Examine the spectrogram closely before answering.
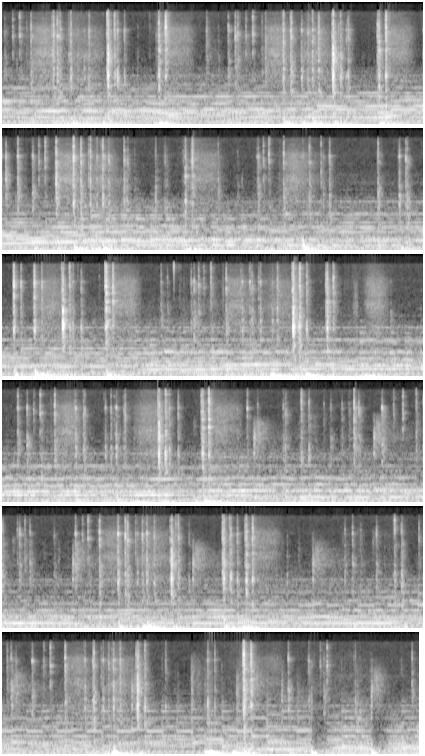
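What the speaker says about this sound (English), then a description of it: "Is it annoying that my keyboard is going off in the mic?" A computer keyboard clatters almost nonstop, picked up by a nearby microphone during a live Minecraft redstone computer build, with rapid uneven bursts of clicking keystrokes and short pauses between them.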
